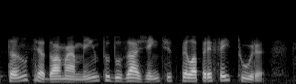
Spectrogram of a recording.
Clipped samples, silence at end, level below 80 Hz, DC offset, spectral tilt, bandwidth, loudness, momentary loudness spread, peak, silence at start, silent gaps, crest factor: under 0.1%; 0.35 s; -68 dBFS; under 0.1%; -8.5 dB/octave; 4.1 kHz; -24 LUFS; 8 LU; -6 dBFS; 0.1 s; none; 18 dB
